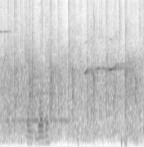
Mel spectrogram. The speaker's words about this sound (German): Komm, lass uns ihm mal einen Applaus geben und ihn herzlich willkommen heißen.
